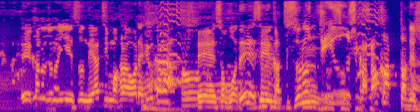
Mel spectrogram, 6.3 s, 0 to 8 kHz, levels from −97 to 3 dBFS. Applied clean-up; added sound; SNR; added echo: classical method spectral subtraction.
